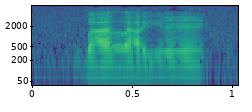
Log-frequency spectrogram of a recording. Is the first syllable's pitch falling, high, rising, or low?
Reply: high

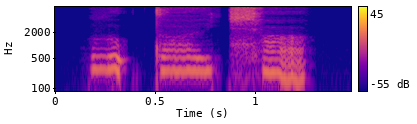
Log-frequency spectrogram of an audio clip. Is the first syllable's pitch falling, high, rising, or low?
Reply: high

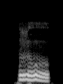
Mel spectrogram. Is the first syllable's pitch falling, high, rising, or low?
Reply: falling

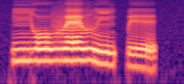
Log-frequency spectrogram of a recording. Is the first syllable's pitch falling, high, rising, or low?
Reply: high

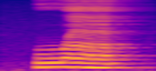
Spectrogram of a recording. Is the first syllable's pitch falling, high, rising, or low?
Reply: low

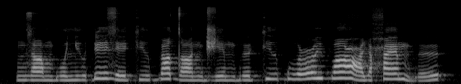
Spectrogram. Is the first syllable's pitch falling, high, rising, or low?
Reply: low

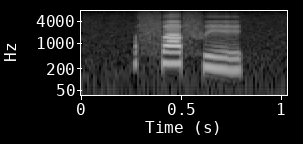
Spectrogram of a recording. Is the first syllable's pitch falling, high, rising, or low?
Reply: high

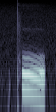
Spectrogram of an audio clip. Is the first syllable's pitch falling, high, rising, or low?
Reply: falling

